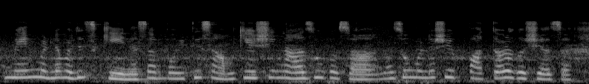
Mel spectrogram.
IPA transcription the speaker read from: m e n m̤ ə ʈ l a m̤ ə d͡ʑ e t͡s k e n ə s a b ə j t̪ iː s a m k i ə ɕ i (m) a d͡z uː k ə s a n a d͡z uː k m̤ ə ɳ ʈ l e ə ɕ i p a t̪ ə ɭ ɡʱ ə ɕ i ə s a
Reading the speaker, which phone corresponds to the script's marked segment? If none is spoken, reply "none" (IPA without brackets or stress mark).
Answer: n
